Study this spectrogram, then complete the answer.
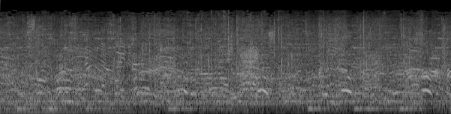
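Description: A large crowd of men chants loudly in rhythm outdoors.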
